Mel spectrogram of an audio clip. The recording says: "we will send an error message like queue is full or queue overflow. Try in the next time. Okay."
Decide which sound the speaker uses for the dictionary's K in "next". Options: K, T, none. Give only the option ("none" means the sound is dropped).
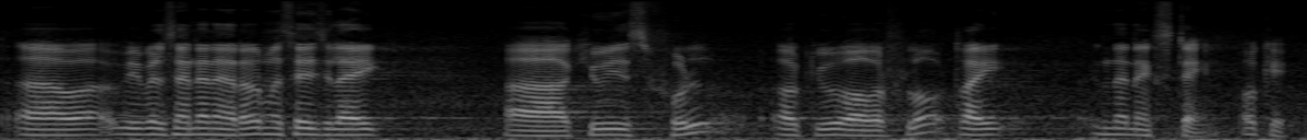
K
